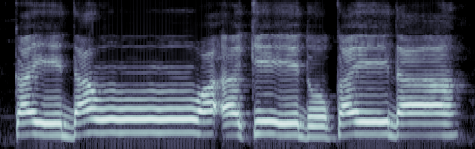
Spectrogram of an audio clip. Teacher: دال کے اوپر 2 زبر پڑھے جائیں گے اور دال کو پھر ہم واو کے ساتھ ملا کر پڑھیں گے۔ کیدا واکید کیدا، یعنی دال کے اوپر تنوین ہے، تنوین کے بعد واو آ رہا ہے تو اس میں ادغام بھی کریں گے، یعنی واو پہ تھوڑی دیر آواز کو روک کر ادغام کر کے بھی پڑھیں گے۔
